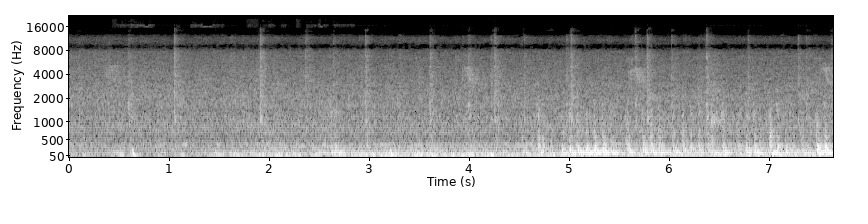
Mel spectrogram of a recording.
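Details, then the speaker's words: Samsung inverter washer after rewinding its DC motor: low motor hum and soft drum rumble with light tumbling knocks as the drum turns three times to weigh the laundry, then shows the time. Before the repair it only knocked and stopped. "ช่างน้ำหนักผ้า3รอบนะครับก็จะขึ้นมาเป็นตัวเลขบอกเวลานะครับ"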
